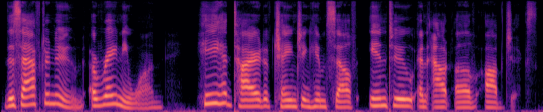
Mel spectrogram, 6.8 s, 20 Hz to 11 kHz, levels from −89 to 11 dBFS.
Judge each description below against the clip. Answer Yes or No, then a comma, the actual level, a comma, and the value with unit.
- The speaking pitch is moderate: No, high, 195 Hz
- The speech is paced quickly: No, average, 140 wpm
